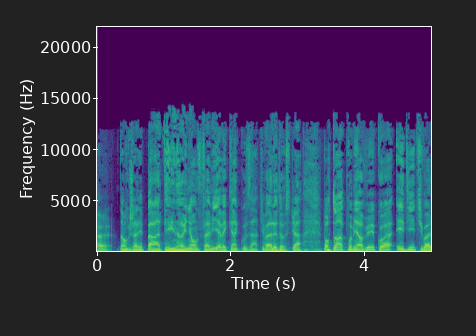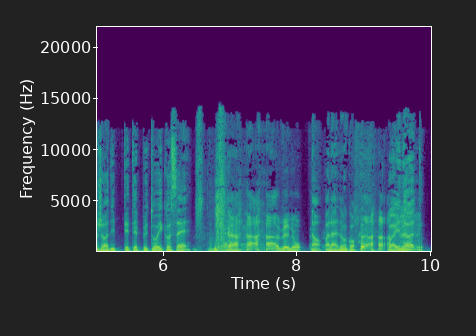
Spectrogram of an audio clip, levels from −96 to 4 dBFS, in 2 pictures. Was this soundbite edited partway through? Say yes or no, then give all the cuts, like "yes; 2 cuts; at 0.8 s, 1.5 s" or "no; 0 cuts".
no; 0 cuts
